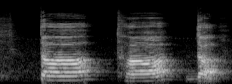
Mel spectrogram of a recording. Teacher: आप देख रहे होंगे कि जब आप त, थ, द यानी त वर्ग का जब आप उच्चारण कर रहे हैं, तो जो आपकी जिह्वा है वह ऊपर के जबड़े में दांत के पीछे अर्थात दांत में स्पर्श कर रही है। अर्थात जब आप त वर्ग का उच्चारण करते हैं तो आपकी जिह्वा दांत से स्पर्श करती है। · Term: दंत्य वर्ण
